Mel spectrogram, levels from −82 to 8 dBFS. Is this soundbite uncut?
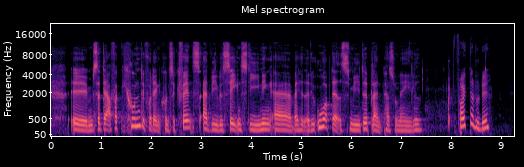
yes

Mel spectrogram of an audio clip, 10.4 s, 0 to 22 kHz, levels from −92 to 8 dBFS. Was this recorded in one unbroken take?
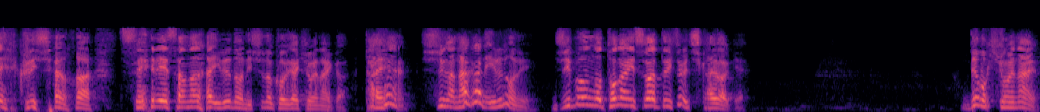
no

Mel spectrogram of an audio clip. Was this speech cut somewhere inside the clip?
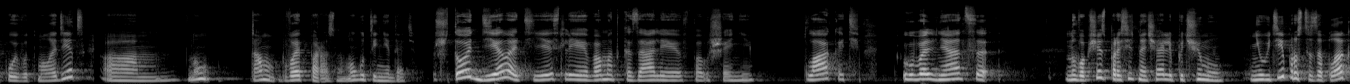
yes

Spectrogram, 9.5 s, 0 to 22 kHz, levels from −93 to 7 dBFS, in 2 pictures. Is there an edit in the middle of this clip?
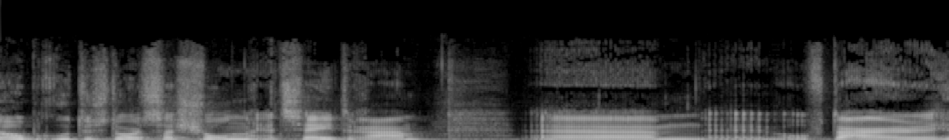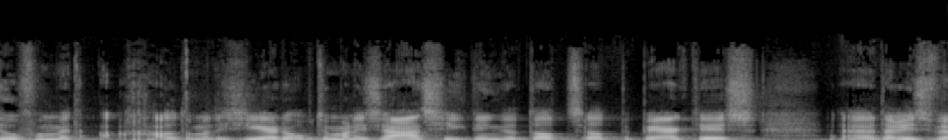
yes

